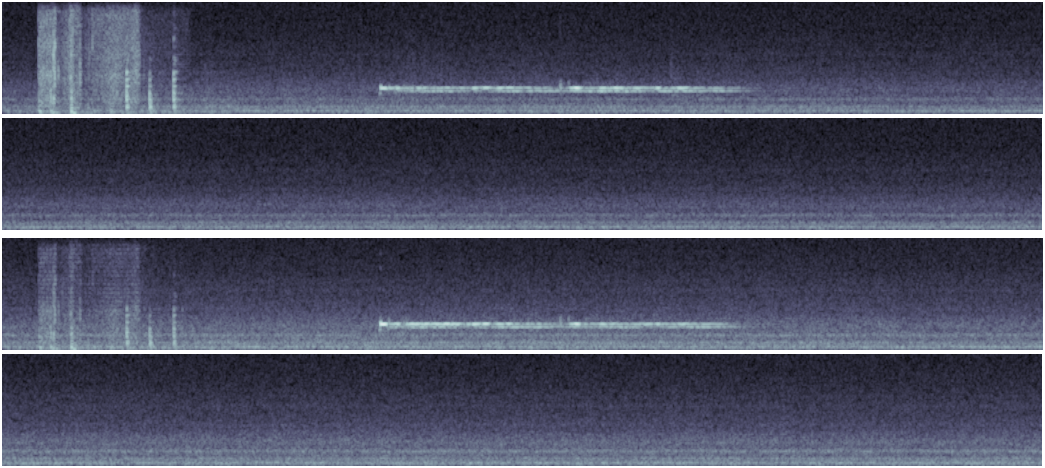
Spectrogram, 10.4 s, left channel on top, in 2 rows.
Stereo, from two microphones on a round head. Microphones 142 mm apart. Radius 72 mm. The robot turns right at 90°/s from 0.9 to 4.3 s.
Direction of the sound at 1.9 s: 70° right.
